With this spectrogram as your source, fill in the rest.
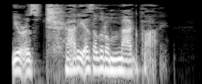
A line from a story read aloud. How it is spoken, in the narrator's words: Mancini growled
